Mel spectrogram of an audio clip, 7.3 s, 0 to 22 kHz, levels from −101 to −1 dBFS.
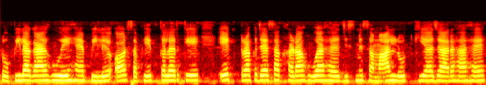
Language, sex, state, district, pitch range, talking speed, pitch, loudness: Hindi, female, Chhattisgarh, Raipur, 215-230 Hz, 180 wpm, 225 Hz, -16 LUFS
